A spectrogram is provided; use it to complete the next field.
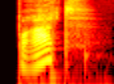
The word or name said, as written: brat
